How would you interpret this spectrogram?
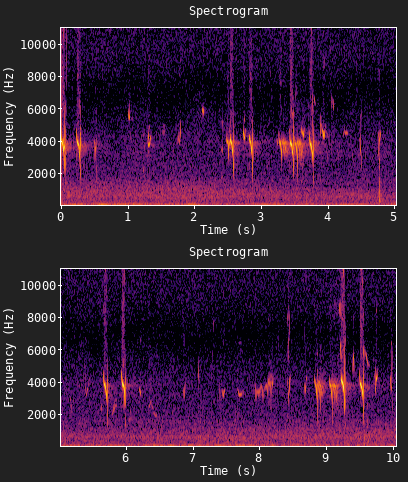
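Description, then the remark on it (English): Wild birds perched in a pine tree above where a net is being set up call in scattered bursts of short, high chirps and twitters throughout, some clustered and quick, over a steady low rumble. No one speaks. “Wild birds.”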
